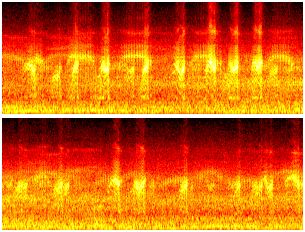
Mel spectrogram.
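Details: Night chorus of frogs giving rapid, arched, rolling croaks in quick succession, several callers overlapping throughout, with a low continuous rumble underneath.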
